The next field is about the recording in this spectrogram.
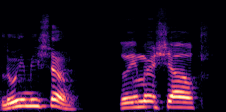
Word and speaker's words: Louis Michot: Lou, give me a perfect pronunciation on that name. Louis Michot. – Yeah, that's right. Louis Michot, the album Rêve du Troubadour, 10 tracks.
